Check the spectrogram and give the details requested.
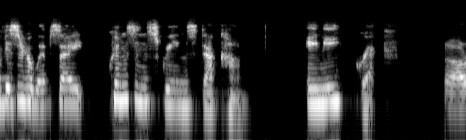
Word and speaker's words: Grech: It's Grech, like CK, even though it's spelled CH.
